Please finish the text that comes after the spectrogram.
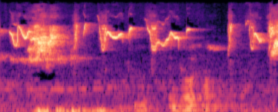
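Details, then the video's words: A caged kolibri wulung sunbird sings in the morning at a workshop: high, slurred, wavering warbles run together, broken by brief gaps, with a faint voice murmuring low. "KOLIBRI WULUNG NGOCEH PAGI PAGI"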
